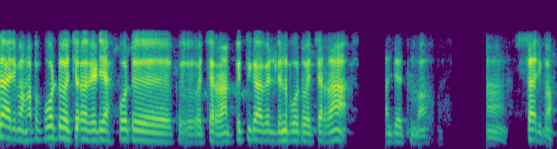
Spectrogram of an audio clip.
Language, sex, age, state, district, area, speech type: Tamil, male, 45-60, Tamil Nadu, Viluppuram, rural, conversation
